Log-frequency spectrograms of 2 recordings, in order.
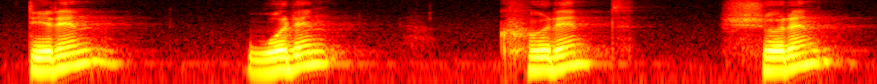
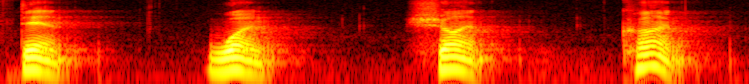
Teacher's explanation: Now, commonly in American English, we would pronounce this D as an American D, which is a quick flick of the tongue. It's very similar to the R in Latin languages like Spanish and Portuguese.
